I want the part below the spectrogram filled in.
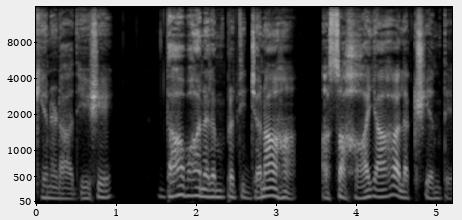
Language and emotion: Sanskrit, fearful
